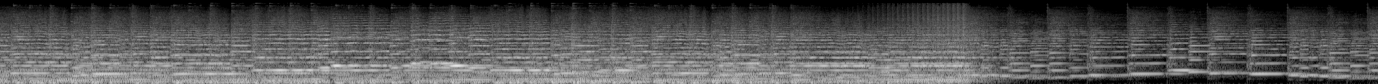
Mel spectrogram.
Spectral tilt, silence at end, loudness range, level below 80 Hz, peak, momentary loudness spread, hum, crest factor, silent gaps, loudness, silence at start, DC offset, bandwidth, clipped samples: -4.5 dB/octave; 0 s; 7 LU; -32 dBFS; -2 dBFS; 9 LU; none; 16 dB; none; -17 LUFS; 0 s; under 0.1%; 19 kHz; under 0.1%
